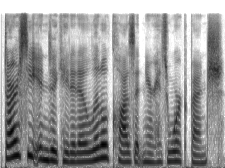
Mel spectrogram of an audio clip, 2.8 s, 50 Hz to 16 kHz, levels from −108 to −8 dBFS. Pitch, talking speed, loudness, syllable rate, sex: 215 Hz, 190 wpm, -18 LUFS, 5.4 syllables/s, female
